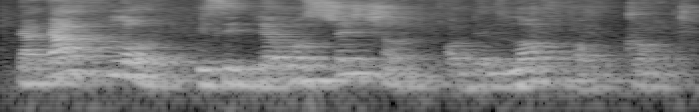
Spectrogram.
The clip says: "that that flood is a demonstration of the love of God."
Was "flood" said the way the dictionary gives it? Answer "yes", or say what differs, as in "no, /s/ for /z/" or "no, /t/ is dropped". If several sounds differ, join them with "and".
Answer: no, /d/ is dropped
